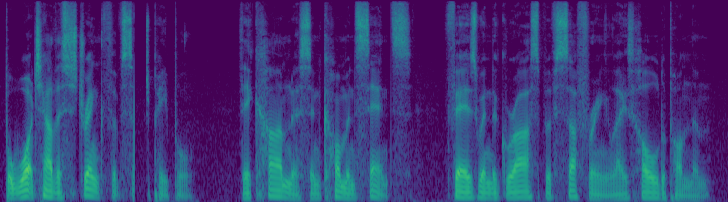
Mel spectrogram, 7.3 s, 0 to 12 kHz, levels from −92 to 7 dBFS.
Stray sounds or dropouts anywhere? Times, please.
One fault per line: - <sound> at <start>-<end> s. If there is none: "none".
- dropout at 1.3-1.5 s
